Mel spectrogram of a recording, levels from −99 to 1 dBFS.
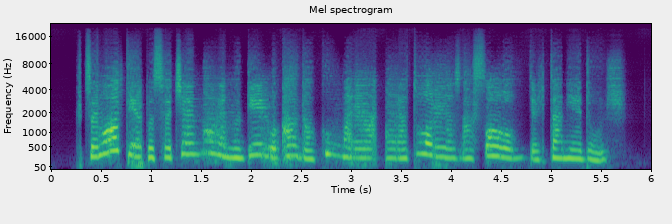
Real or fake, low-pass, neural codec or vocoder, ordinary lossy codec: fake; 19.8 kHz; codec, 44.1 kHz, 0.9 kbps, DAC; none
